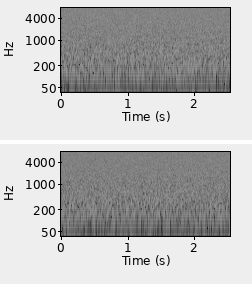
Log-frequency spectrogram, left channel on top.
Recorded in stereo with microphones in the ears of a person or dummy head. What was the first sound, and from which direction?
Only background noise.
